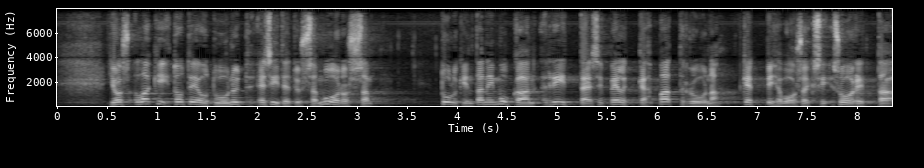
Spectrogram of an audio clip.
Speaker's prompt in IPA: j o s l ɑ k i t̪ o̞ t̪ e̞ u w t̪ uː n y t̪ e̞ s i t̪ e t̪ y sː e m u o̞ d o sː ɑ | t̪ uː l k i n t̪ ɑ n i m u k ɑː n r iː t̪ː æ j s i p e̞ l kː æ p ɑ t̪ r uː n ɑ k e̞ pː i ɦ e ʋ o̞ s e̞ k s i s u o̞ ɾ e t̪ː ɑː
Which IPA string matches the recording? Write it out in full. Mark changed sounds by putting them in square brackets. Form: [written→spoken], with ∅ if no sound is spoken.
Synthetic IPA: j o s l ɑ k i t̪ o̞ t̪ e̞ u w t̪ uː n y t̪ e̞ s i t̪ e t̪ y sː [e→æ] m u o̞ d o sː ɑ | t̪ [uː→u] l k i n t̪ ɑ n i m u k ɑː n r iː t̪ː æ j s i p e̞ l kː æ p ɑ t̪ r uː n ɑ k e̞ pː i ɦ e ʋ o̞ s e̞ k s i s u o̞ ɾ [e→i] t̪ː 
